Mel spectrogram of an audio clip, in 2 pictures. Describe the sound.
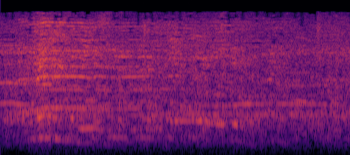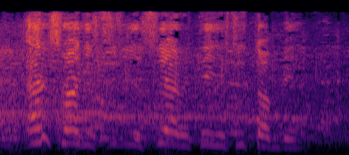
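A large crowd at a mass prayer session led by the Reverend Osborne roars and cheers loudly and continuously as a woman leaves her wheelchair and walks onto the stage, a dense wall of excited voices, with a few individual shouts rising above the din in the second half.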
